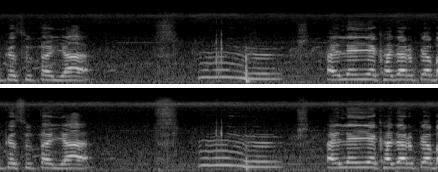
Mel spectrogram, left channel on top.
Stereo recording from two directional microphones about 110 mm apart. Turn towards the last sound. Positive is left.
turn(degrees=-20)  # may be behind; listen again after turning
